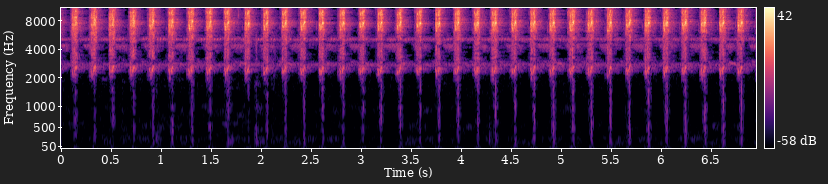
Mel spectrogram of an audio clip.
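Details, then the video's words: Green katydid calling at night, an odd rattling sound heard in the dry season: steady, evenly spaced high buzzy pulses, about two and a half per second, with no other clear sounds. "suara aneh gemericik mlam hari ternyata bunyi belalang kecek ijo"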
